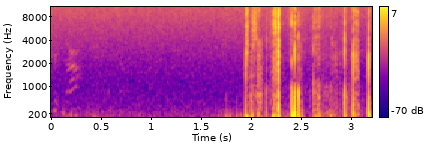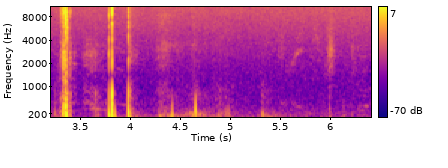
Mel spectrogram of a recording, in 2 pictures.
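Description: A quick flurry of sharp knocks and thumps, about ten in two seconds, starting about two seconds in, then fainter scattered rustling.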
